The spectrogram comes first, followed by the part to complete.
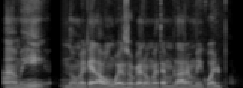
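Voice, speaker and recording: A man tells his story in an emotional, vivid way. His voice is dark and mellow yet smooth and clear, and he acts out the people he quotes. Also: mid-range voice, brisk. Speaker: interview guest sharing testimony. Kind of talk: emotional personal testimony.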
